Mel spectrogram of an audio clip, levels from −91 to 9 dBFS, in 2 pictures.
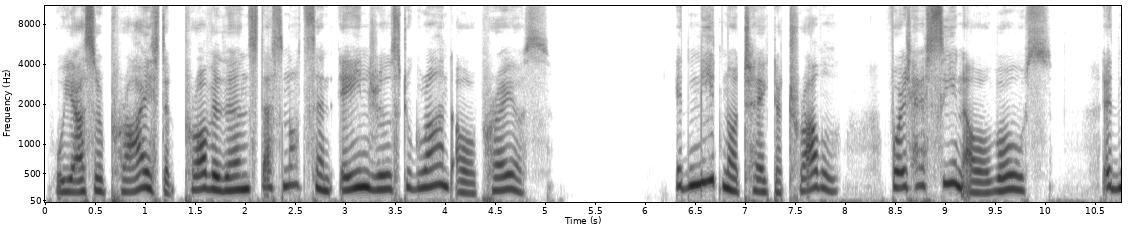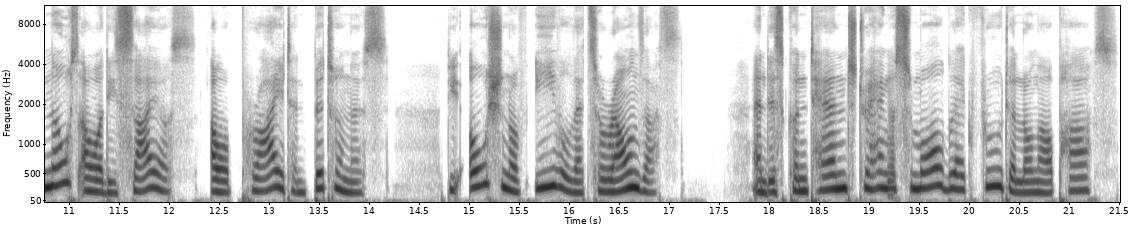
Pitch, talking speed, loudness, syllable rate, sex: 235 Hz, 145 wpm, -17 LUFS, 4.0 syllables/s, female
